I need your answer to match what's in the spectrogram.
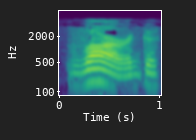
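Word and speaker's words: vargr: And you say it's undoubtedly of Saxon or Germanic or Viking origin, which, you know, and you say it's deriving perhaps from the Old Norse varg, or maybe I'm not pronouncing it, it's V-A-R-G-R. – You're pronouncing it very well. – All right. And then the German Wager, or W-A-G-R.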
